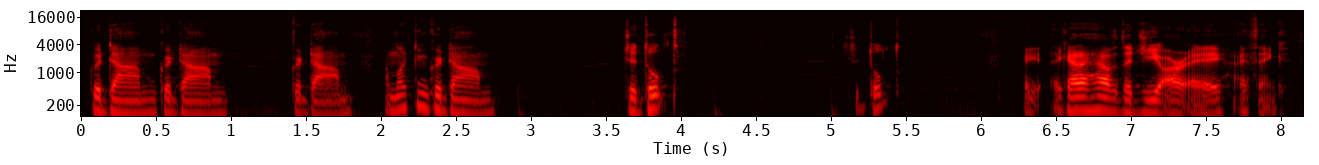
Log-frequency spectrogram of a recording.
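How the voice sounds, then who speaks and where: A man's voice: mid-range voice, fairly even intonation, normal speed, vocal fry, pauses often, faint music behind. Man murmuring names over and over. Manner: mutters and repeats made-up names to test them; often drops to a quiet murmur. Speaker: streamer building a fantasy world. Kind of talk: casual live-stream thinking aloud.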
